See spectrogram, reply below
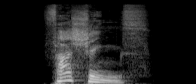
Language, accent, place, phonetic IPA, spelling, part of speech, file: German, Germany, Berlin, [ˈfaʃɪŋs], Faschings, noun, De-Faschings.ogg
- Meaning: plural of Fasching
